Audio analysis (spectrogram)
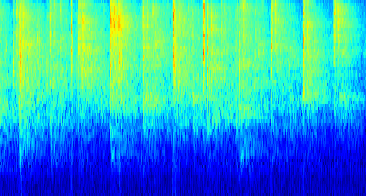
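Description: A church congregation claps in praise during a sermon on Revelation, loose bursts of hand claps repeating every half second or so at moderate distance, with no talk over them.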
